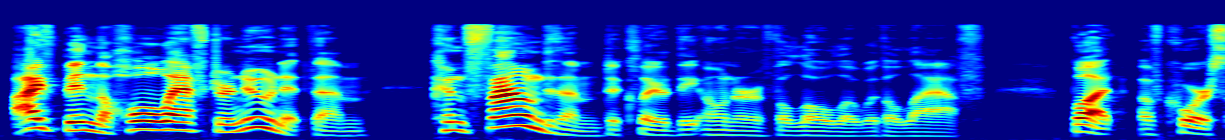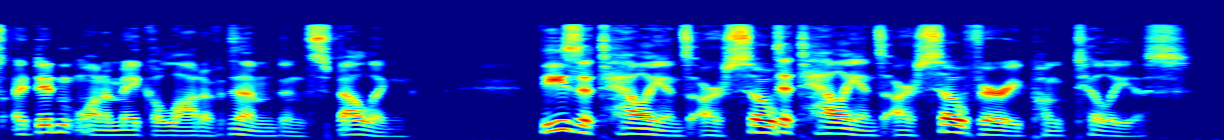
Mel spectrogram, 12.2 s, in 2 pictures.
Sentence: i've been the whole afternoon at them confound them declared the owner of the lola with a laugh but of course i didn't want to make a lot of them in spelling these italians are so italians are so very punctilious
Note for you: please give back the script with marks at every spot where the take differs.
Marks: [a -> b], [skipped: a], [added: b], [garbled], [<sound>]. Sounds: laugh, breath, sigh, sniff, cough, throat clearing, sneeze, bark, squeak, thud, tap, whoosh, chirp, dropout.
i've been the whole afternoon at them confound them declared the owner of the lola with a laugh but of course i didn't want to make a lot of them in spelling these italians are so italians are so very punctilious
